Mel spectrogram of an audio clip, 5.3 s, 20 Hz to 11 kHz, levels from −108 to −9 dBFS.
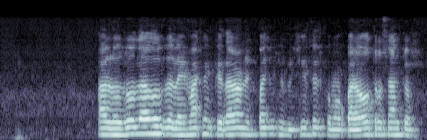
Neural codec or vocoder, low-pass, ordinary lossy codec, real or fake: codec, 16 kHz, 4 kbps, FunCodec, trained on Chinese and English, 50 frames a second; 7.2 kHz; MP3, 96 kbps; fake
